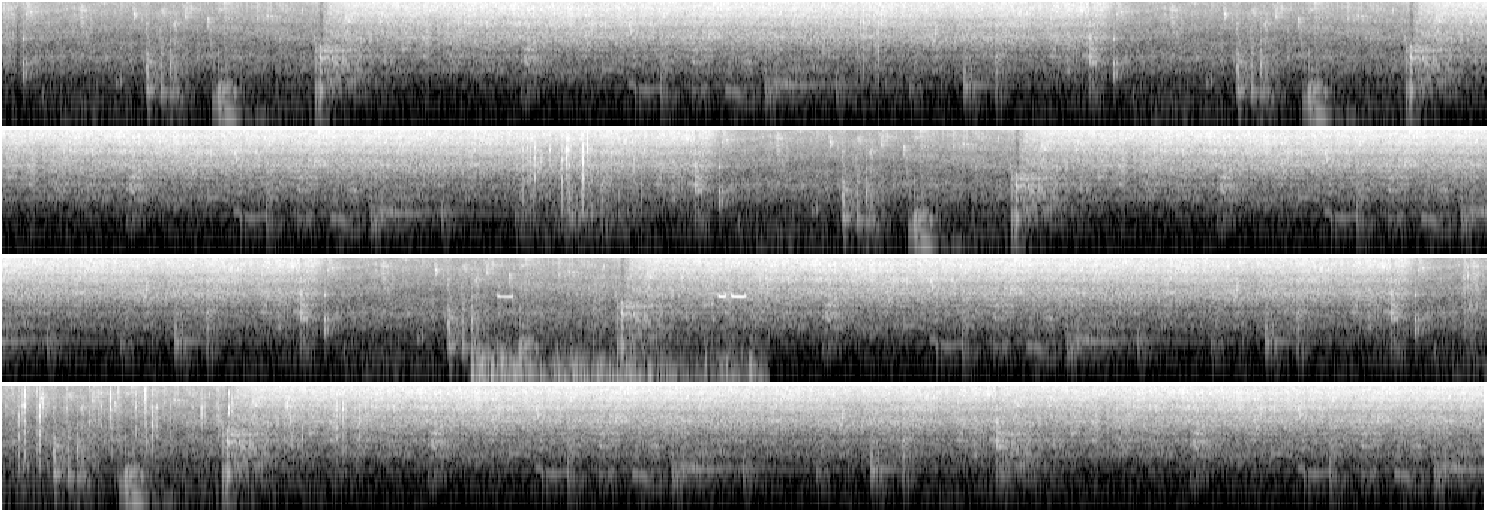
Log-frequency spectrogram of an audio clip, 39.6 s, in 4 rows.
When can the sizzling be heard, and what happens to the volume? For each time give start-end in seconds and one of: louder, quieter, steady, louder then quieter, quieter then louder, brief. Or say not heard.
0.0-39.5 steady.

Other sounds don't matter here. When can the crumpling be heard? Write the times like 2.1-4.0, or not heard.
5.5-6.0, 13.3-14.3, 29.5-32.1.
